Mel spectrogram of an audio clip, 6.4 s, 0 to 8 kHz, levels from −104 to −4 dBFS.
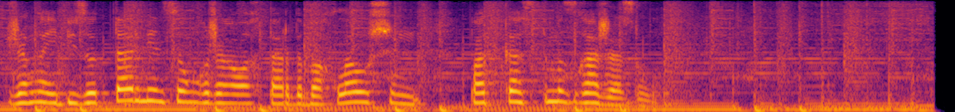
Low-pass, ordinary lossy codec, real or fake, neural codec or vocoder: none; none; real; none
